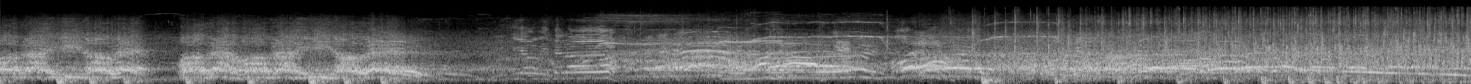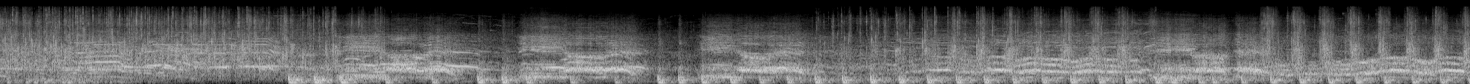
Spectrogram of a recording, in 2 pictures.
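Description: A large stadium crowd chants and sings together outdoors.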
